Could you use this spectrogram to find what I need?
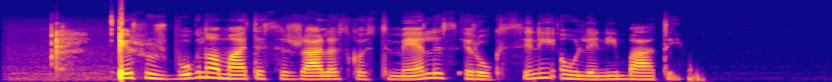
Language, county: Lithuanian, Vilnius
